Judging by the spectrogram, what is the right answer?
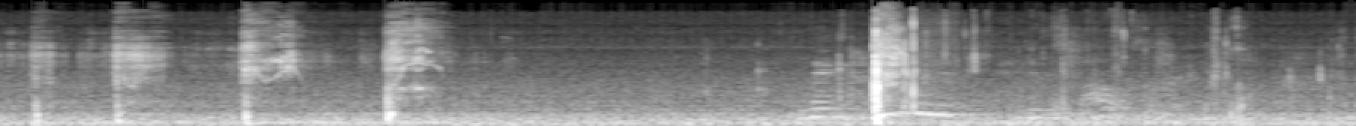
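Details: A cat named Oliver giving a long run of short, harsh, hacking choking-like coughs, quiet room noise between; owner suspects a hairball.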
